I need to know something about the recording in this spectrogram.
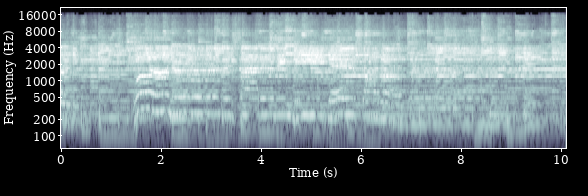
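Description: Acid folk song played from a 45 rpm vinyl single: an instrumental passage with guitar, its lead line bending in pitch about one and a half seconds in and again around five seconds.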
